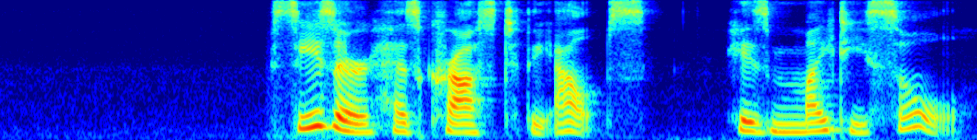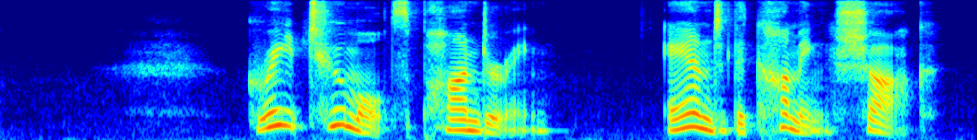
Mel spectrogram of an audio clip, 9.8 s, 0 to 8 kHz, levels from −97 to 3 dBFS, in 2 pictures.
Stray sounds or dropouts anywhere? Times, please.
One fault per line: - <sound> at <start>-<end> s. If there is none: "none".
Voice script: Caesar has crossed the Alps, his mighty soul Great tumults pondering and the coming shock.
none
